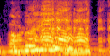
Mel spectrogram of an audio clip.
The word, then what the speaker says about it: Varnell: got to say it right, Barnell. Varnell, I'm from the South here, I know that. And of course, Tinga's not Tinga, it's Tingy.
